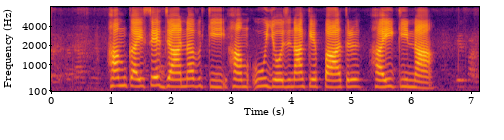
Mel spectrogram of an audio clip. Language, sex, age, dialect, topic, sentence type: Magahi, female, 41-45, Southern, banking, question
